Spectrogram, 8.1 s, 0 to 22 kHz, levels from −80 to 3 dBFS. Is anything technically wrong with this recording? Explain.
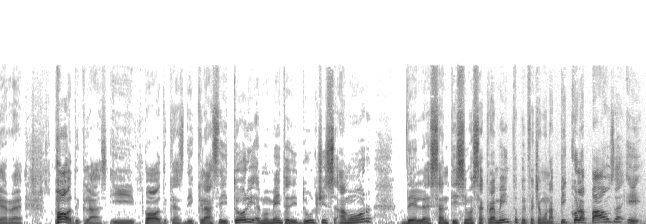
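Yes. From the start to about 6.04 s, just before "poi facciamo una", there's overdone noise removal. The reduction is pushed so hard that bands near the room-noise estimate get gated out along with quiet bits of speech, leaving near-silent gaps full of twinkly specks. The room noise itself sits about 24 dB under the speech.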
